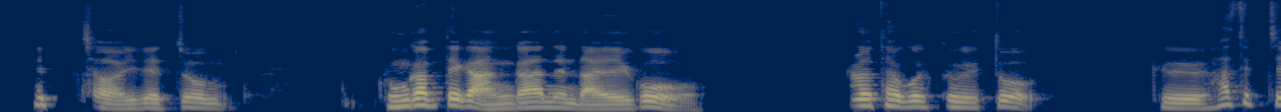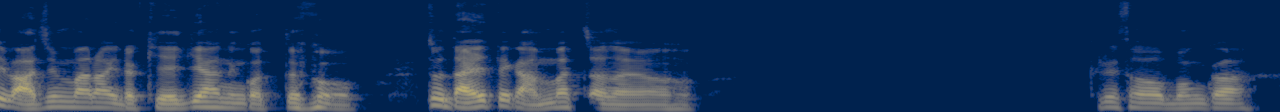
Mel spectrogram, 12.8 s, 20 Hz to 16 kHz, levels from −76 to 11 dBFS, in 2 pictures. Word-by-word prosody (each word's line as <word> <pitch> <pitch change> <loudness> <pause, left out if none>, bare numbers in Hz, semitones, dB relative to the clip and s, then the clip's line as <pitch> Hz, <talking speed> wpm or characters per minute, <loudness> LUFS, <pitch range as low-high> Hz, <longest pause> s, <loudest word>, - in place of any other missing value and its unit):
그쵸. 180 - -3
이게 115 +2 -3
좀 125 -4 -3 0.8
공감대가 170 +2 +5
안 105 +3 0
가는 130 0 +2
나이고 100 - +1 0.7
그렇다고 165 -4 +1
그 135 -3 -3
또 - - -1 0.5
그 115 -2 -2
하숙집 195 0 -2
아줌마랑 135 -3 +3
이렇게 110 +1 -3
얘기하는 120 +2 +1
것도 95 -8 -4 0.3
또 - - 0
나이대가 - - +4
안 - - -3
맞잖아요. 95 -7 -4 1.9
그래서 125 -3 -4
뭔가 115 0 -4
125 Hz, 250 characters per minute, -23 LUFS, 110-145 Hz, 1.9 s, 공감대가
